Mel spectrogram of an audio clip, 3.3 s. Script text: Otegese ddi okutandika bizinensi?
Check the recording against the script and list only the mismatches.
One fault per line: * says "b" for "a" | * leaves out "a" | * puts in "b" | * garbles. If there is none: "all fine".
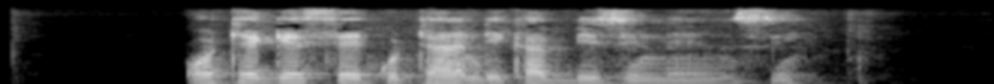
* leaves out "ddi"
